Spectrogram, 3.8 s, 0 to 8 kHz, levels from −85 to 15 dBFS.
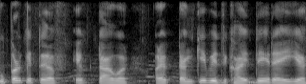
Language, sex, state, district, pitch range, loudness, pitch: Hindi, male, Jharkhand, Garhwa, 145-170 Hz, -18 LUFS, 150 Hz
